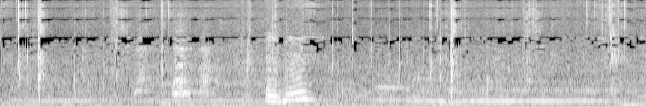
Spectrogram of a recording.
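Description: A dog lets out one short, whining yelp midway through, heard over a steady low hum and faint clicks in the background.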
